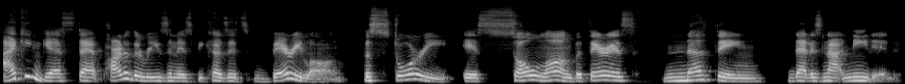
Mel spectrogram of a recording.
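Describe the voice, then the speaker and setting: A woman's voice: fairly low pitch, expressive, measured pace, few pauses. A woman chatting casually as a podcast guest, explaining things in a rambling, emphatic way. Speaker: podcast guest, author and publisher. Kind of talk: casual interview chat.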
